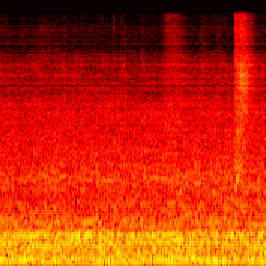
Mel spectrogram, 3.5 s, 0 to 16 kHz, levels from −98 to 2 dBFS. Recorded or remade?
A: remade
